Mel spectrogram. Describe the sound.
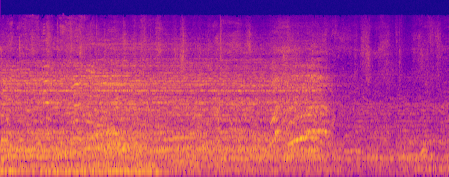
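Police sirens wail with rising and falling tones through a dense, noisy urban din, the sweeping pitch briefly standing out before the scene quiets slightly, with murmuring voices underneath.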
